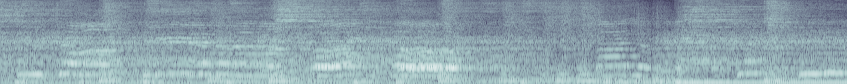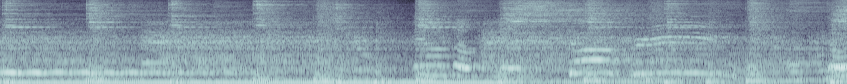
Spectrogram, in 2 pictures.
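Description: Christian worship song played by a small band: a singer over strummed guitar, bass and drums. One long note is held through the middle.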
